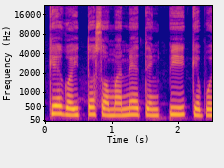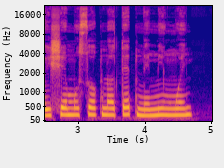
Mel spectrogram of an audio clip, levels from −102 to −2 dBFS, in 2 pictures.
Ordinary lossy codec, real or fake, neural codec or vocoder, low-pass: none; real; none; none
